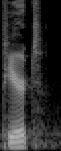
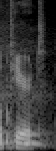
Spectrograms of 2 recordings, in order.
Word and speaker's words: Peart: Also, real quick, it's actually pronounced Peart. – Is it actually? – Ooh. Yeah. – What? – It's one of those things. It's like Reese's Pieces. Reese's Pieces. It's actually pronounced Peart. Neil Peart.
